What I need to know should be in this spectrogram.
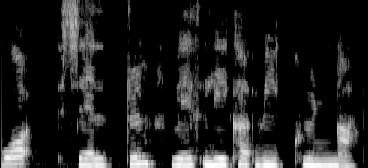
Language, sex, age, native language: Icelandic, female, 7, Lithuanian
